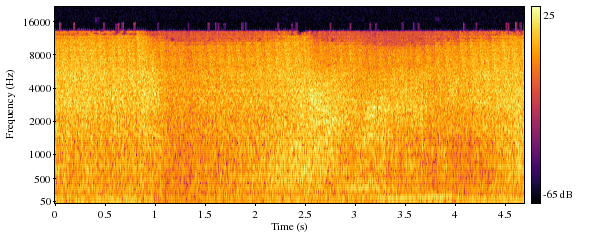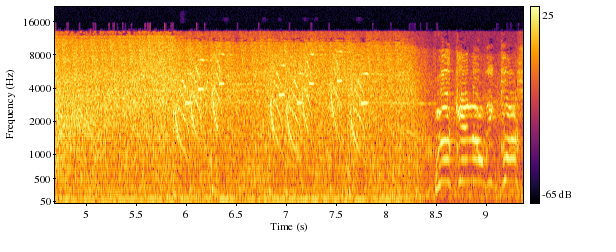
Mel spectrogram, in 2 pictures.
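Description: Cannon fire in a science-fiction space battle comes as loud, rapid volleys of booms and blasts with a low rumble beneath, and excited shouting voices over the barrage.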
